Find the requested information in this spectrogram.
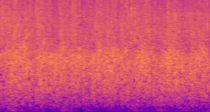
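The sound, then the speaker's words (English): A panel event audience gives a round of applause: dense, loud, steady clapping from many hands with no pauses and no voices on top. “So let's give them all a round of applause.”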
